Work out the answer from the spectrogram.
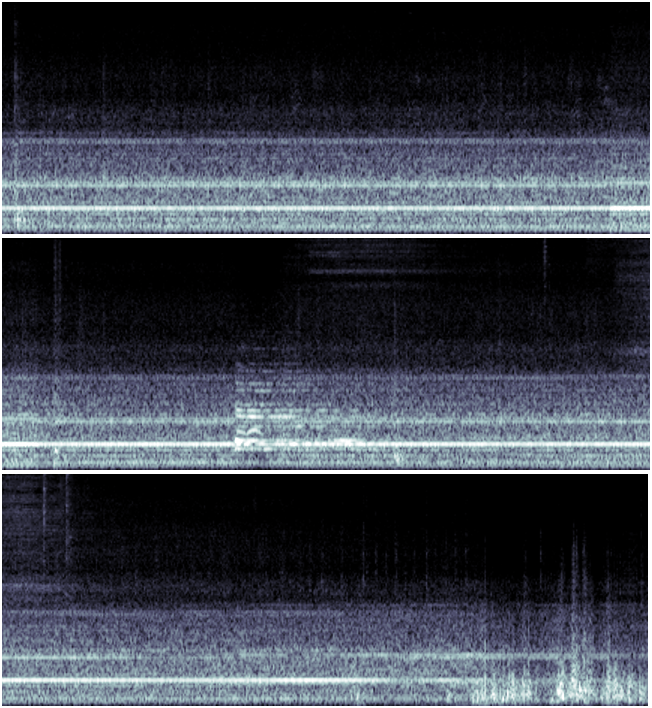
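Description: Railroad train sounds: one steady pitched tone held for about twenty seconds over a low rumble, fading out near the end. Two short hissing patches come in the middle.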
